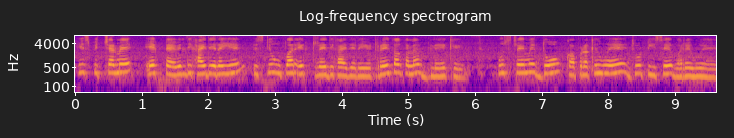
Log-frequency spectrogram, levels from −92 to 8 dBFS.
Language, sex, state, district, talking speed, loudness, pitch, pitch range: Hindi, female, Bihar, Saran, 225 wpm, -17 LUFS, 305 Hz, 275-330 Hz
